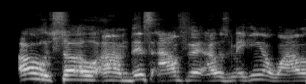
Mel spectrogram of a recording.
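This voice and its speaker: A man speaks in an animated tone. Noticeable background noise runs behind him. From Peru. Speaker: drag performer. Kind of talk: casual interview.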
